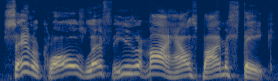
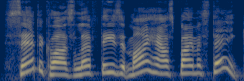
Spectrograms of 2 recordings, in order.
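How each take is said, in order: First: Put-on old pig voice; wavering, slurred grandfather character; Grandpa Squealer. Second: Put-on higher-pitched old rabbit gentleman; lightly voiced visitor explaining himself; clear, lifted character voice; Uncle Wiggily. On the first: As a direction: explain it as the oldest pig. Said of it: "there stood Grandpa Squealer". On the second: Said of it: "there stood Uncle Wiggily Longears". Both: A narrator's reading.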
